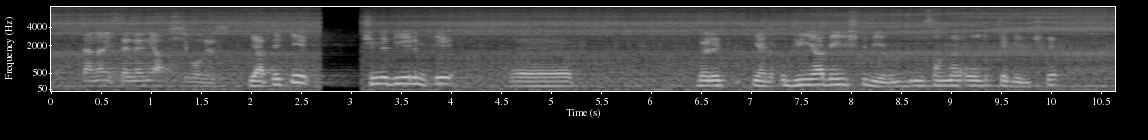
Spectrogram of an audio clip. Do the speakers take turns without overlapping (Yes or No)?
Yes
